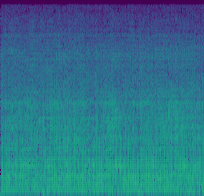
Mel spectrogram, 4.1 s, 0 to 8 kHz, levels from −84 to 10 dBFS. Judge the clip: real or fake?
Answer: fake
